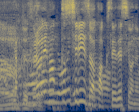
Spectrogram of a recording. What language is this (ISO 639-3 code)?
jpn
